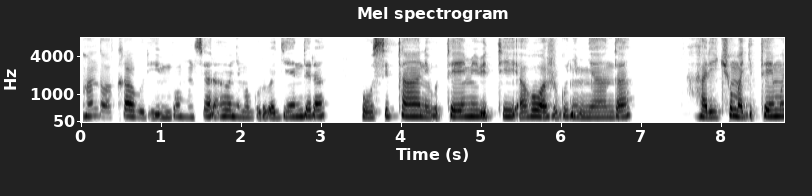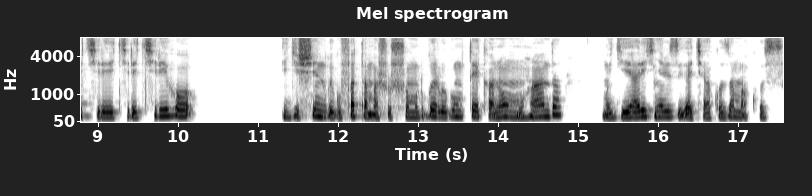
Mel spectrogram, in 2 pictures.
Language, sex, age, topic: Kinyarwanda, female, 25-35, government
